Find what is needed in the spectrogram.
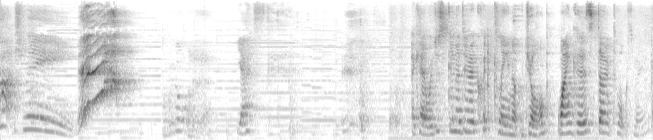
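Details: Young woman with Tourette syndrome producing real, involuntary vocal tics; vocal tics (Tourette syndrome).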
